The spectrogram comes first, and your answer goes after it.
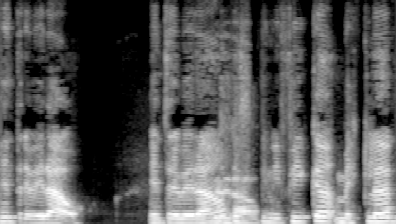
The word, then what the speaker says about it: entreverado: La pronunciación del diccionario es entreverado y la ¿verdad? pronunciación de la calle, del llano, es entreverado.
